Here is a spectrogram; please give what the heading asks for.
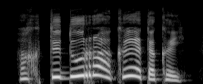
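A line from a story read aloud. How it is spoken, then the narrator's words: Old woman shouting. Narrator (Russian): закричала на него старуха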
